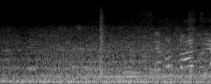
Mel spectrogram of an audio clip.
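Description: Low, steady rumble of a river ferry's engine with a steady hum over it, and faint voices near the end.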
